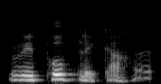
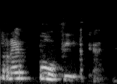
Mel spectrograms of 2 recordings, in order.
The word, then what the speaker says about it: república: Pienso es república, número 3. Muy bien, república. Con tilde en la eh, segunda sílaba.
